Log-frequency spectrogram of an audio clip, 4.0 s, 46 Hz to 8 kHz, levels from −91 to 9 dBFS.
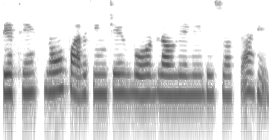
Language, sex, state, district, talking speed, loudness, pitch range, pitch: Marathi, female, Maharashtra, Dhule, 120 wpm, -31 LUFS, 250-265 Hz, 255 Hz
